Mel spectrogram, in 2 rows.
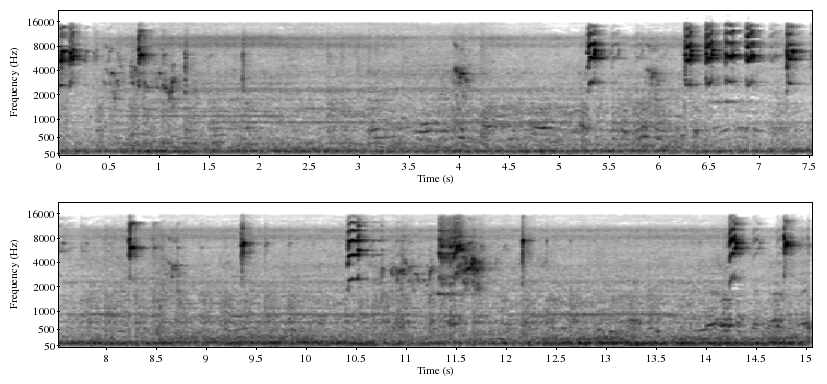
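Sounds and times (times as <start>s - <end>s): small bird chirping: 0.0s - 2.1s, 5.2s - 9.7s, 10.4s - 12.5s, 14.0s - 15.0s
steady low hum: 0.0s - 15.0s.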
